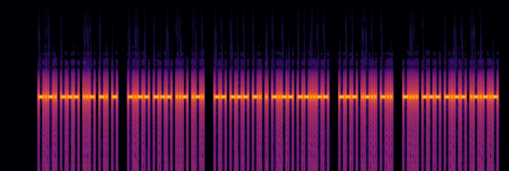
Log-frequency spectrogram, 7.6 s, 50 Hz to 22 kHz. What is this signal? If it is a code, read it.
Morse code, heard as a keyed tone, about 50 wpm, 700 Hz. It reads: COUNT YOUR MONEY, OLD BOY.
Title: Sentences from Top 1500 Words 50wpm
